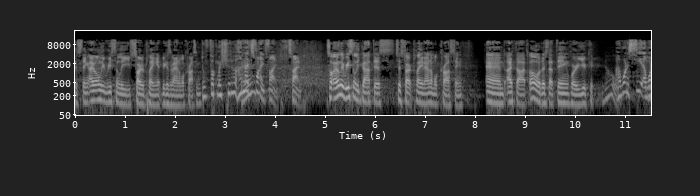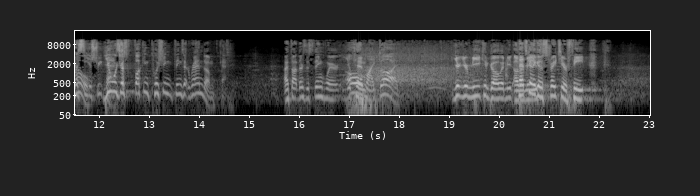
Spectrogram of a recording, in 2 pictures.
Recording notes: RT does it live from RTX 2013!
